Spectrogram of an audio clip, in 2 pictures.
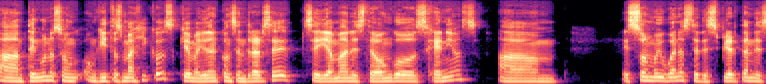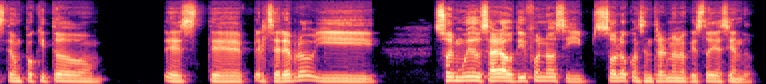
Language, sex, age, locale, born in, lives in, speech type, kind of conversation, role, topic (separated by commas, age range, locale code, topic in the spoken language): Spanish, male, 35-39, es-MX, United States, United States, conversation, unstructured, none, ¿Cómo organizas tu día para ser más productivo?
